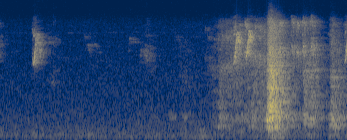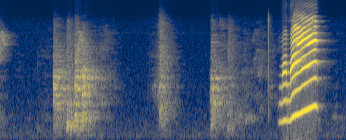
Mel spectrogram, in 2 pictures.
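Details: Pet parrot that talks nonstop, saying mummy and papa; scattered quiet gurgles, clicks and mumbled syllables build up, ending in one loud, rising, harsh call rich in overtones.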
